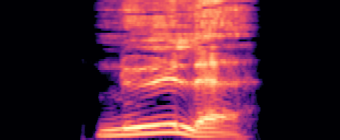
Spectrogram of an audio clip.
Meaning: inflection of nölen: 1. first-person singular present 2. first/third-person singular subjunctive I 3. singular imperative
- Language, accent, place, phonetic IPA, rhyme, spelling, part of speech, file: German, Germany, Berlin, [ˈnøːlə], -øːlə, nöle, verb, De-nöle.ogg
